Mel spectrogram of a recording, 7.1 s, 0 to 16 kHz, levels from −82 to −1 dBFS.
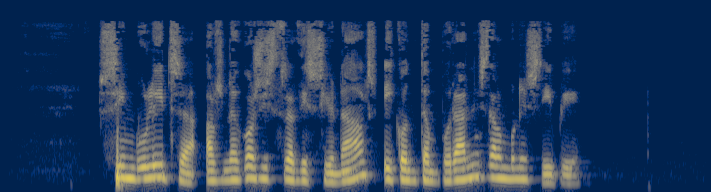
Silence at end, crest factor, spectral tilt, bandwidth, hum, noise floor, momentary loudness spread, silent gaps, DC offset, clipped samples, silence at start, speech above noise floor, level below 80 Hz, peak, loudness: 1.35 s; 20 dB; -5.5 dB/octave; 11.5 kHz; none; -75 dBFS; 7 LU; none; under 0.1%; under 0.1%; 1 s; 54 dB; -58 dBFS; -2 dBFS; -21 LUFS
